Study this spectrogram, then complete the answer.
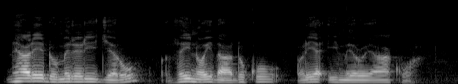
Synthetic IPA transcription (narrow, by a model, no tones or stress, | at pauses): neɦaɾeːdomeɾeɾid͡ʒɛɾo | ðɛinɔiðaːdoko | ɾeaʔimeɾɔjaːkwa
